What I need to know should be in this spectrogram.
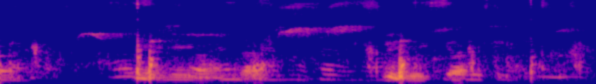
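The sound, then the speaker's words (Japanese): Faint bird calls and high chirps come from overhead in a mountain forest on Amami, thin and scattered beneath people talking quietly nearby. “いっぱい鳥鳴いてるもん、上で。 鳥が鳴いてますね。”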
